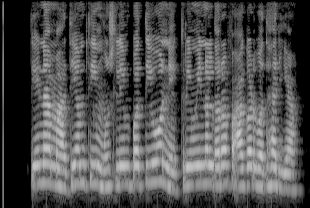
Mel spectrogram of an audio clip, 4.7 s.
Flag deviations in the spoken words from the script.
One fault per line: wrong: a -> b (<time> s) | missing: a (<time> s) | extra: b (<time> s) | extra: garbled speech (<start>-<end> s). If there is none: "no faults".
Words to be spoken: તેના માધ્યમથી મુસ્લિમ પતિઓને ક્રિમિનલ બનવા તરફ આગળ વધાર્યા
missing: બનવા (3.2 s)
